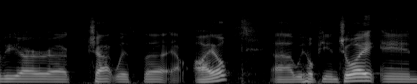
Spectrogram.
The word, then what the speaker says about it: Ayo: Again, my name is Ayo. It's pronounced as Ayo. Oh, damn. And so it's Ayo.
